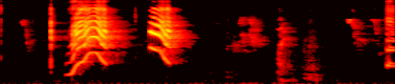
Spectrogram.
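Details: Pet parrot talking: two loud, harmonic, whistled calls that rise and then fall, each under half a second, followed by fainter, scattered chatter and squeaks.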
